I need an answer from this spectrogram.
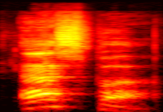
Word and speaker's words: aespa: AESPA. Pronunciation. ESPA.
